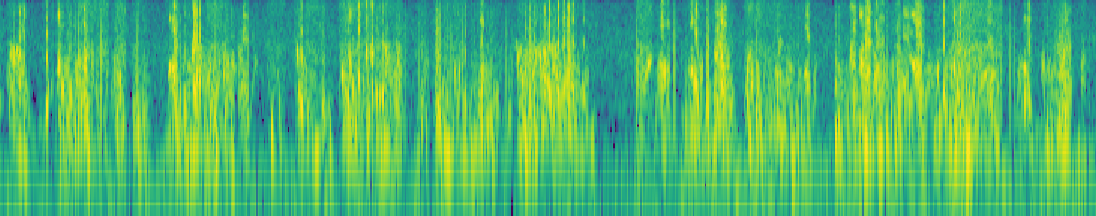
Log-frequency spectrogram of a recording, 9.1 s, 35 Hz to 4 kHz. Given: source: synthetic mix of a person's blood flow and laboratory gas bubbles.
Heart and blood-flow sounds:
Doppler ultrasound of blood flow; subclavian vein
0.00-0.26 s: bubbles
0.36-0.92 s: bubbles
0.95-1.07 s: bubbles
1.09-1.26 s: bubbles
1.38-2.16 s: bubbles
2.23-2.38 s: bubbles
2.45-2.79 s: bubbles
2.82-3.37 s: bubbles
3.46-4.19 s: bubbles
4.22-4.97 s: bubbles
5.29-5.60 s: bubbles
5.67-6.13 s: bubbles
6.19-6.82 s: bubbles
6.93-8.37 s: bubbles
8.51-8.64 s: bubbles
8.67-8.96 s: bubbles
9.00-9.06 s: bubbles
From the record:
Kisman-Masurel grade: 444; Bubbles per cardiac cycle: continuous sound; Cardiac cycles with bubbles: 100%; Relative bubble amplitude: maximal (0.775 to 0.999); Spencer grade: 4 (maximum detectable bubble signal sounding continuously throughout systole and diastole of every cardiac period, and overriding the amplitude of the normal cardiac signals); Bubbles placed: anywhere in the cardiac cycle

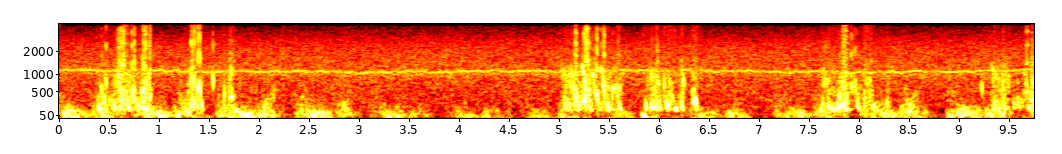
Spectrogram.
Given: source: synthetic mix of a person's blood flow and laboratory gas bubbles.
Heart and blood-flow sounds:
Doppler ultrasound of blood flow; precordium
0.36-0.95 s: bubbles
1.24-1.46 s: bubbles
1.50-1.78 s: bubbles
4.99-5.65 s: bubbles
5.82-6.42 s: bubbles
7.53-8.33 s: bubbles
9.19-9.26 s: bubbles
9.30-9.76 s: bubbles
From the record:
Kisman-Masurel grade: 333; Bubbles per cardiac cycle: rolling drumbeat, 9 or more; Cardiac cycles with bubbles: 50 to 99%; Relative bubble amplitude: loud (0.450 to 0.775); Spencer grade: 3 (all of the cardiac periods contain showers or single bubble signals, but not dominating or overriding the cardiac motion signals); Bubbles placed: anywhere in the cardiac cycle

